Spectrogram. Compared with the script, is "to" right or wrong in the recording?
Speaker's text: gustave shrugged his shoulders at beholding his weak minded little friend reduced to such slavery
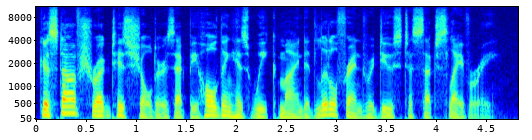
right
